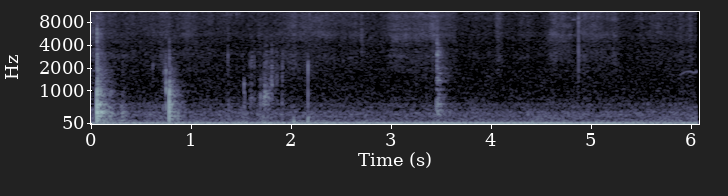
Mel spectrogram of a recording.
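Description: Crochet hook and yarn being worked by hand while making double crochet stitches: faint scattered clicks and rubbing, over a low steady hum.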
